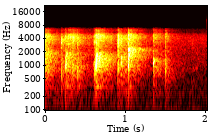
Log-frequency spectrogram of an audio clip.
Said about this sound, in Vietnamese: Xin quý vị vỗ tay một tràng pháo tay.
